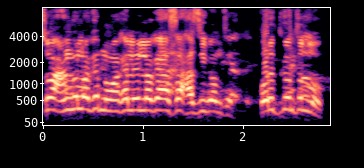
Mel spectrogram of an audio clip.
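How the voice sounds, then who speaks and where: A man's voice: very high voice, rapid-fire, darkish tone. A man from Noakhali speaking with a Noakhali Bengali accent in a street interview, proudly rambling through lists of names and places. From Noakhali, Bangladesh.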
